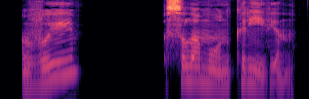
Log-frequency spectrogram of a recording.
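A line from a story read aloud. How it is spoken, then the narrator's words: Low velvety question. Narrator (Russian): низким голосом с какими-то бархатистыми обертонами спросил господин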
